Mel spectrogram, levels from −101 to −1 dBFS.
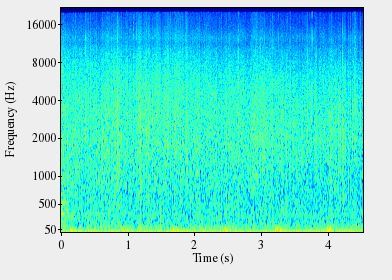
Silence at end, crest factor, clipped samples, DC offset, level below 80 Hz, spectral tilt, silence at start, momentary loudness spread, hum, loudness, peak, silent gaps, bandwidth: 0 s; 24 dB; under 0.1%; under 0.1%; -48 dBFS; -1 dB/octave; 0 s; 2 LU; none; -38 LUFS; -16 dBFS; none; over 20 kHz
